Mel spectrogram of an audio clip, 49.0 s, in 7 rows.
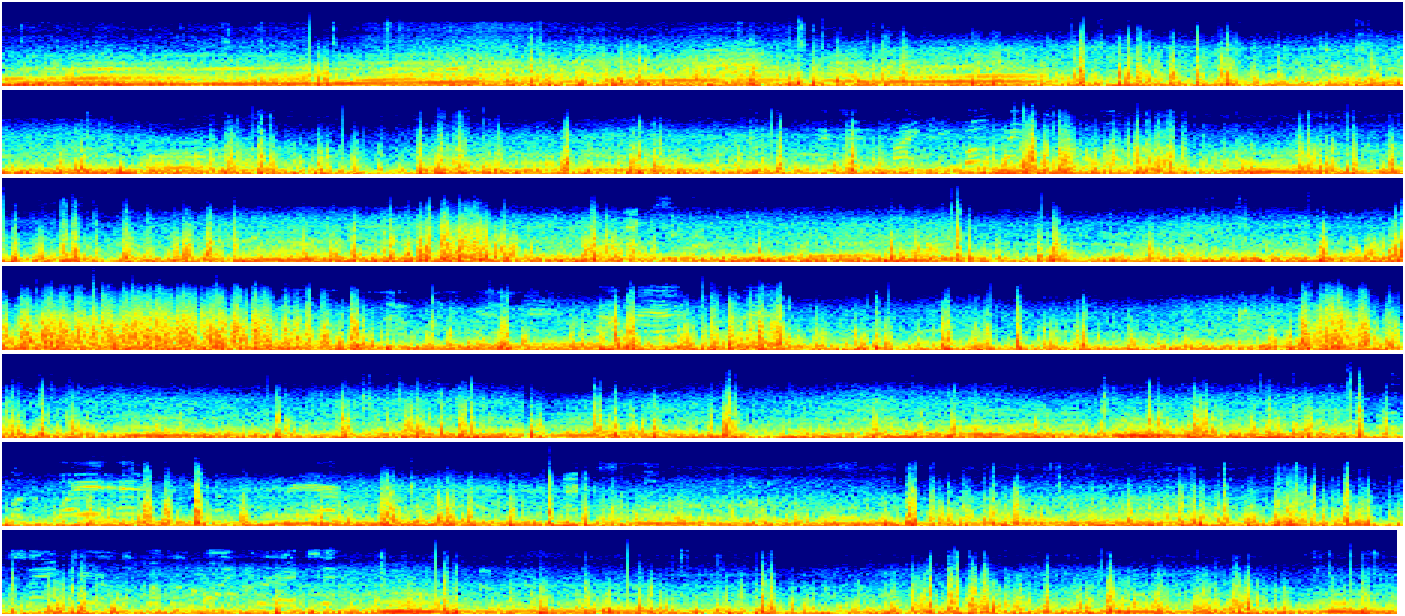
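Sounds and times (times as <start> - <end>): car engine revving: 0.0 - 49.0
wind buffeting on microphone: 0.0 - 49.0.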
